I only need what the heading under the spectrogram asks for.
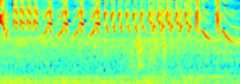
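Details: Goldfinch singing a fast run of bright, repeated high chips and short tinkling notes, then a downward-sliding note at the end, over a steady low background hum.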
